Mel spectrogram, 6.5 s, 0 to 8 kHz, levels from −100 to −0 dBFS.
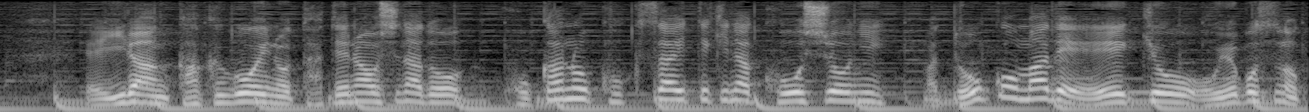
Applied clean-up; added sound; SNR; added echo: none; none; none; none.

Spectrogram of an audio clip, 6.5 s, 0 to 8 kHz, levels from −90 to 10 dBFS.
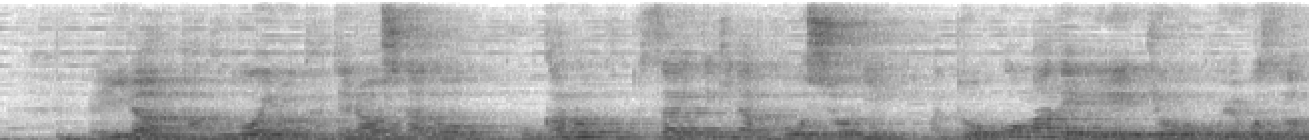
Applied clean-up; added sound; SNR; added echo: none; none; none; reverberation time 1.1 s.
